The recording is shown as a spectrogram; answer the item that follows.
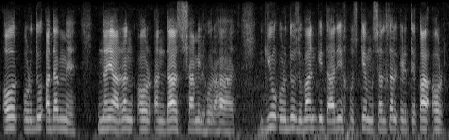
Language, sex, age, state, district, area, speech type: Urdu, male, 18-30, Uttar Pradesh, Saharanpur, urban, spontaneous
